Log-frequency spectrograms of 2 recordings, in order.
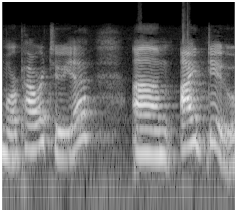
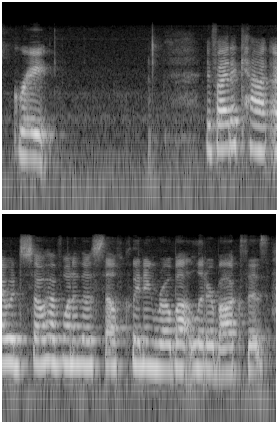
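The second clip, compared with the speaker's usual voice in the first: normal talking voice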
